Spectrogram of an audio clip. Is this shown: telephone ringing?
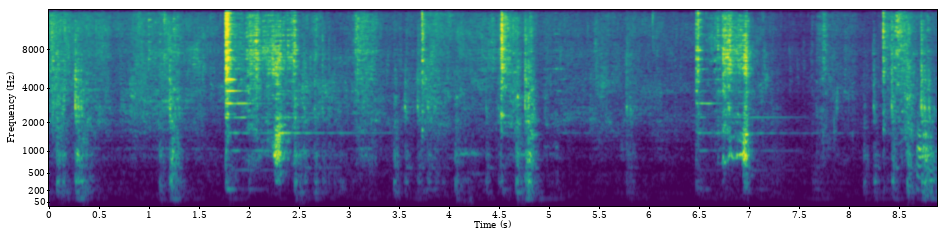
no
